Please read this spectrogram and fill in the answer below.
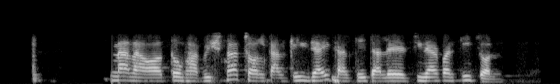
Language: Bangla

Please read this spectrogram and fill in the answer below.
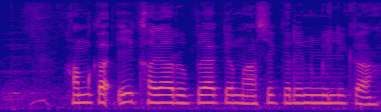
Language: Bhojpuri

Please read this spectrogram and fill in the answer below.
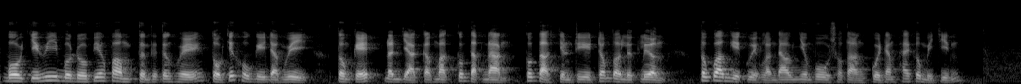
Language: Vietnamese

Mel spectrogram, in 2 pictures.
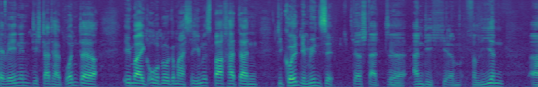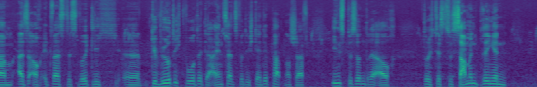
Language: German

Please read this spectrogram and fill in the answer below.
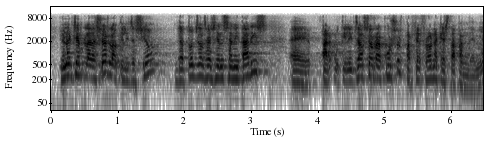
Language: Catalan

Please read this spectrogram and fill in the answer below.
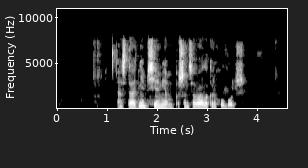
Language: Belarusian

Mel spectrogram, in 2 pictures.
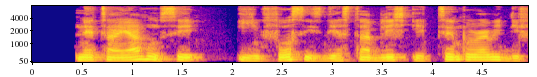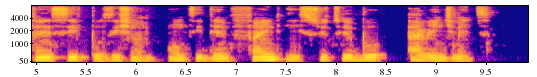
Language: Nigerian Pidgin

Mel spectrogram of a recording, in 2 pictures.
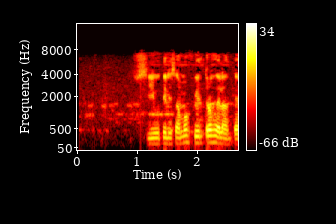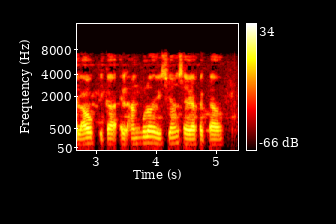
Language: Spanish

